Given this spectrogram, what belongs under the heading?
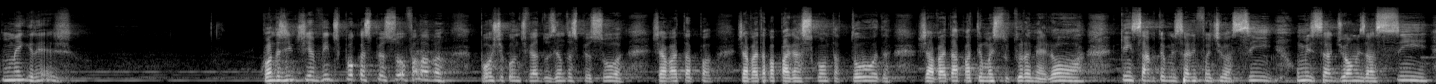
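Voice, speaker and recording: A man preaching a sermon as pastor, impassioned and building to shouts. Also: fairly high pitch, fairly even intonation, fairly quick. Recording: long hall reverb with faint music.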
